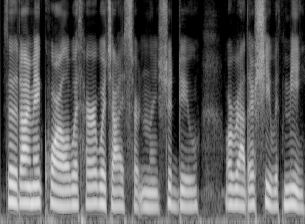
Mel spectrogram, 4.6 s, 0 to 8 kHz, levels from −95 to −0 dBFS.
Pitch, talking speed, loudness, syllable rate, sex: 170 Hz, 210 wpm, -18 LUFS, 5.1 syllables/s, female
